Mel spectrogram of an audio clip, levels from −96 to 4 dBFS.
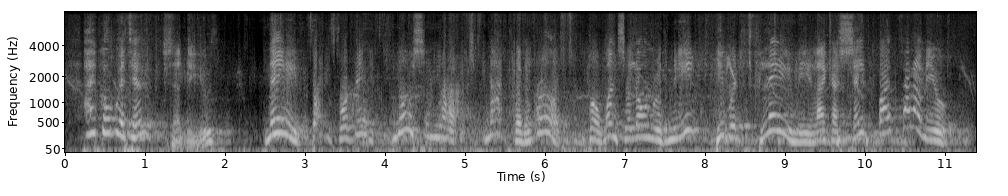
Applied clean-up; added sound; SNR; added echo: neural separator model SepFormer DNS4.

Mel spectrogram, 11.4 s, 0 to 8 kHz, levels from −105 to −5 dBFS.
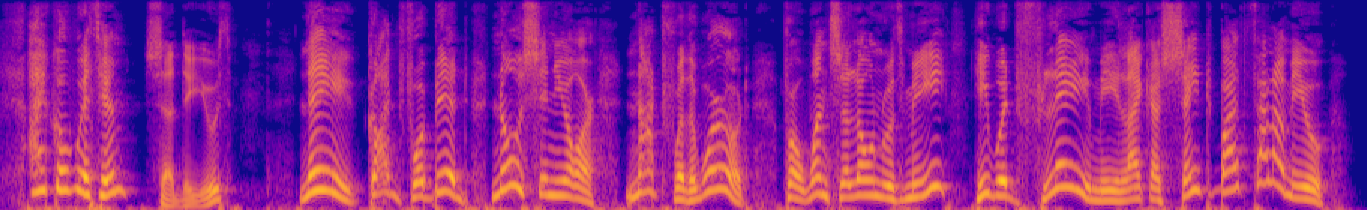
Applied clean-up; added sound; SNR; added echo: none; none; none; none.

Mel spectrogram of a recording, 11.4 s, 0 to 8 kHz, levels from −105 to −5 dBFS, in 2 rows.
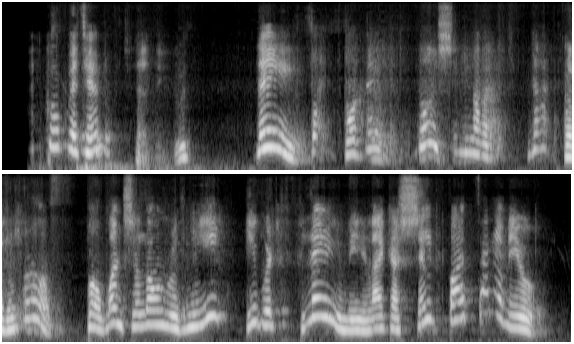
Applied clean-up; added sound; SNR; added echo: neural mask model DeepFilterNet 3.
